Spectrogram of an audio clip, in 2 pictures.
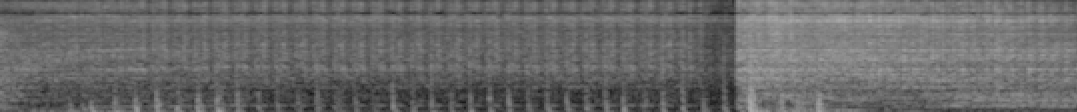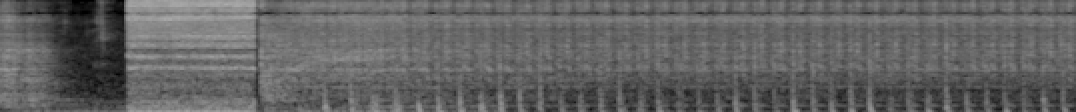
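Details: Snow blower on electric start (pull cord broken), fuel line blocked, running only on carb cleaner sprayed in: slow even pull-over thumps about three per second, never fires; owner suspects timing or valves.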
